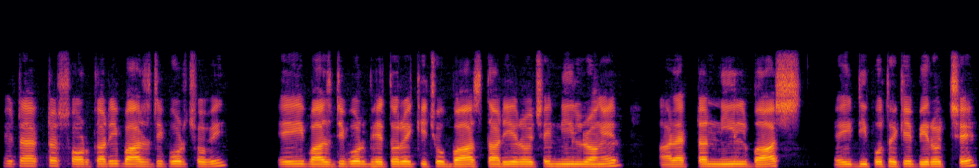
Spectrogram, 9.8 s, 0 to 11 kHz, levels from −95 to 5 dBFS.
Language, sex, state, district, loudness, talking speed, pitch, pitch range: Bengali, male, West Bengal, Jalpaiguri, -18 LUFS, 160 wpm, 145 Hz, 145-155 Hz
